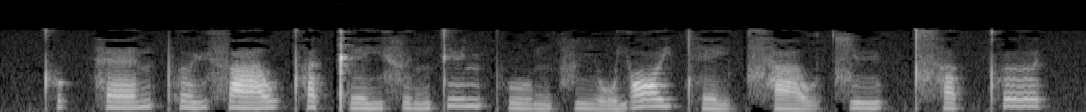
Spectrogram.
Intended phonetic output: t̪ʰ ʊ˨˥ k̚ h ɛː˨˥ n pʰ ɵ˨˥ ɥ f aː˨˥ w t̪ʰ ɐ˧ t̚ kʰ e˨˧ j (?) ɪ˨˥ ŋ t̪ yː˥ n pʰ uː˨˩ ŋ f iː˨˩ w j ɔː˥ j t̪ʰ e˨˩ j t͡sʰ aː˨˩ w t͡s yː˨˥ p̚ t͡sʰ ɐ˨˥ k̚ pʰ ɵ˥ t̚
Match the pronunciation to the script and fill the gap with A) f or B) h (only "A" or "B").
A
